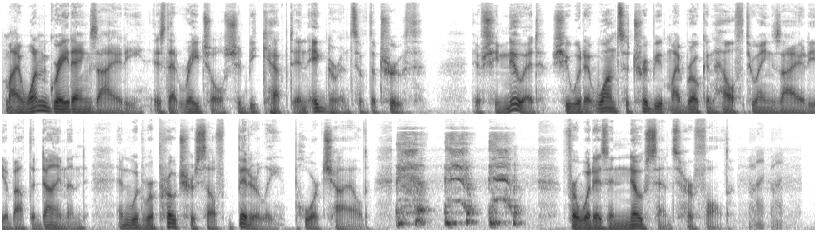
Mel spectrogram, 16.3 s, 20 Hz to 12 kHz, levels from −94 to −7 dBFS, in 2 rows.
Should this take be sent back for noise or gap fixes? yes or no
yes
